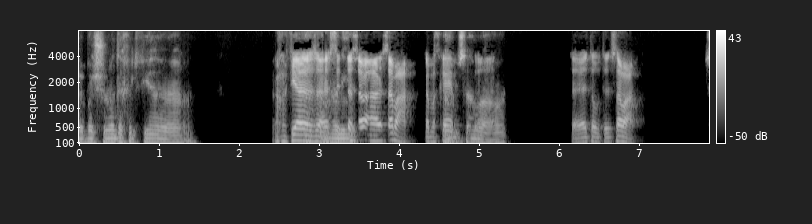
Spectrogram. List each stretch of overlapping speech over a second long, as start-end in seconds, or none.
none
